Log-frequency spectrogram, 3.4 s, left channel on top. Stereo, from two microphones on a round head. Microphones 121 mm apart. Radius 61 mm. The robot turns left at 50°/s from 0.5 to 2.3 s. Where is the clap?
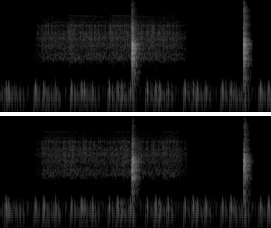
55° left (ahead or behind), 0.8 m; by 3.2 s 85° left, 0.8 m.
